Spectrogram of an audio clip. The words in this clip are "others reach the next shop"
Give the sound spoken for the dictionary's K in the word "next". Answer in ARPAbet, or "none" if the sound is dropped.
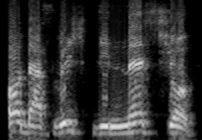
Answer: K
